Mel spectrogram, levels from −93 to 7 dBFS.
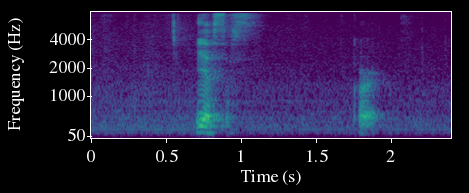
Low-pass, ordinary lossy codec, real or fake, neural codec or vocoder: none; none; real; none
